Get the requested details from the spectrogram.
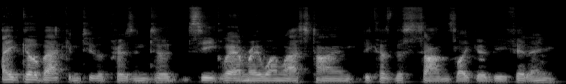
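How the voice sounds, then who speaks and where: A man's voice: deep voice, little pitch movement, moderate pace, a bit bright. A man playing a tabletop game, talking bluntly and jokingly. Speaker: player. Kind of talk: casual tabletop play.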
